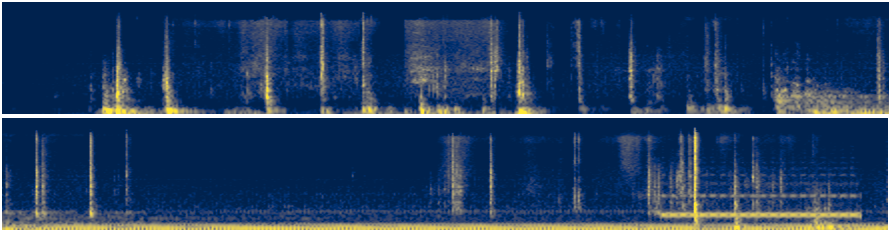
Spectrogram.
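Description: A string of clicks and knocks inside a Peugeot car's cabin, then the car's engine starts about eight seconds in and idles with a steady low rumble. Near the end a phone's ringback tone sounds once, for about two seconds, as a call is placed.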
